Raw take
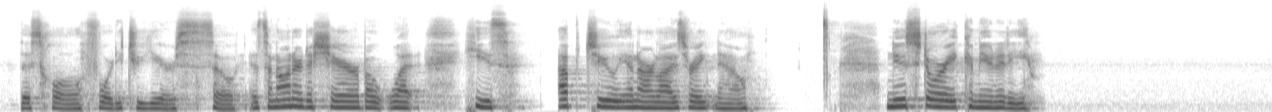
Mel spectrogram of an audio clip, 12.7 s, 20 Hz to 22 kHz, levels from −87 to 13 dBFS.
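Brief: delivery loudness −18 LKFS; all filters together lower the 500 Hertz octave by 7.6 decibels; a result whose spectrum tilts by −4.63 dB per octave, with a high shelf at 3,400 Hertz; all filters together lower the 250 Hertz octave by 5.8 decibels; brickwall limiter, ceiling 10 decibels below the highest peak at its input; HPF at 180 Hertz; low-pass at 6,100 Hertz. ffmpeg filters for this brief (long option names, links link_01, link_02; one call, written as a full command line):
ffmpeg -i in.wav -af "highpass=180,lowpass=6100,equalizer=frequency=250:width_type=o:gain=-3.5,equalizer=frequency=500:width_type=o:gain=-8,highshelf=frequency=3400:gain=-6.5,volume=15.5dB,alimiter=limit=-6.5dB:level=0:latency=1" out.wav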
